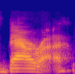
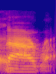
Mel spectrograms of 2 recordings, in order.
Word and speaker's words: Barra: Well, my husband's from the East Coast, so it's Barra, like a Barra. Barra.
